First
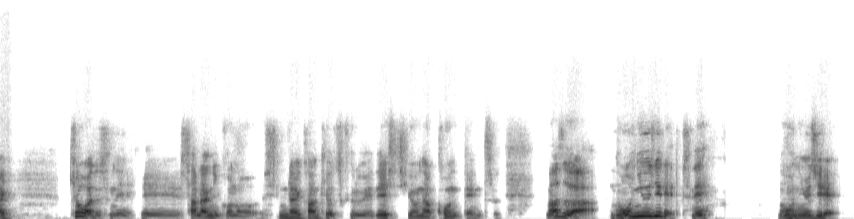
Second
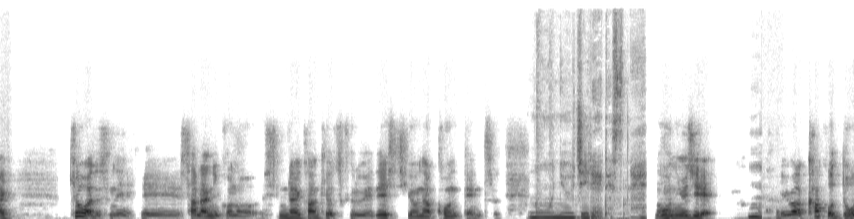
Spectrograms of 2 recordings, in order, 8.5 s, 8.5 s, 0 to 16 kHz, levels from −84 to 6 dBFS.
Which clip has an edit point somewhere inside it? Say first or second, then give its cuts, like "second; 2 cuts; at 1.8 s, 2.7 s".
second; 2 cuts; at 5.3 s, 6.4 s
